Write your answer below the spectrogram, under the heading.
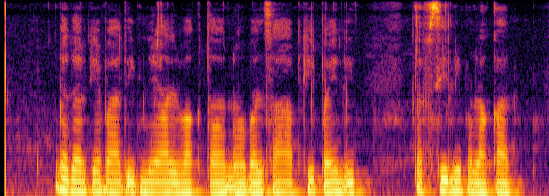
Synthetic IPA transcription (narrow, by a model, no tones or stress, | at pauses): ɡɐd̪əɾkebaːd̪ɪbneaːlʋɐqt̪ɔːɾnoːbəlsaɦəbkipɛɦli | t̪ɐfsiːlimʊlaːqaːt̪̚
